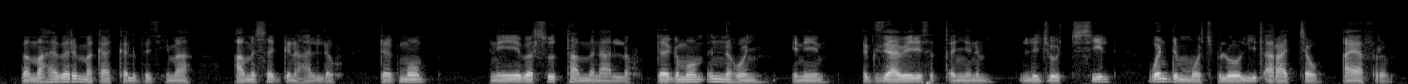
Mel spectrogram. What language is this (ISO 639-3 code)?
amh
